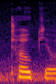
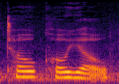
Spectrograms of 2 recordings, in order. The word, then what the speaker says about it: Tokyo: of dumb but so in japanese tokyo isn't actually tokyo it's tokoyo which is actually a little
